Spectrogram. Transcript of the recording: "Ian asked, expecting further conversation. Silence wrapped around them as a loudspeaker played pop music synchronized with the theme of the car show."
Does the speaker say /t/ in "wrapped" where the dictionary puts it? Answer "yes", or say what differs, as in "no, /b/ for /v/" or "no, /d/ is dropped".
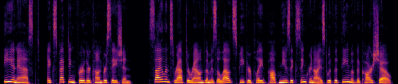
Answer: yes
